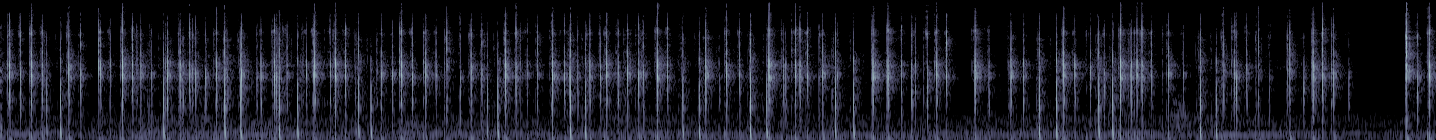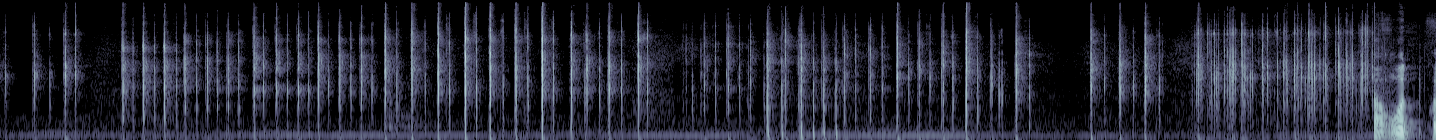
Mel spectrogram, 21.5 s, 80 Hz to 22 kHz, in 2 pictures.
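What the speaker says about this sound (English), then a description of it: "let's do the sound check." Typing on a LEOBOG K81 mechanical keyboard with linear switches gives a quiet, close stream of soft clacks. Irregular bursts of keystrokes carry on with brief pauses, alone.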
